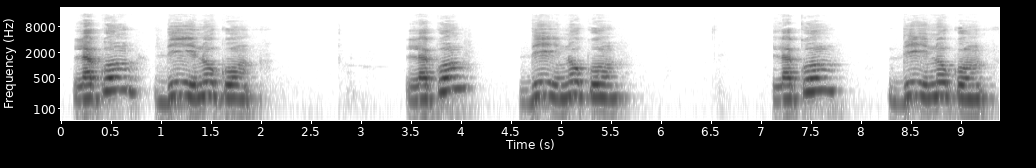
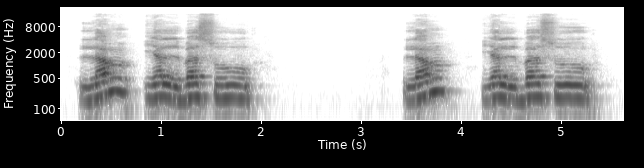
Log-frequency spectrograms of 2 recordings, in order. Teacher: मीम को जाहिर करके पढ़ेंगे, नाक में आवाज को नहीं छुपाया जाएगा। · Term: इजहार शफवी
